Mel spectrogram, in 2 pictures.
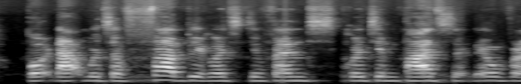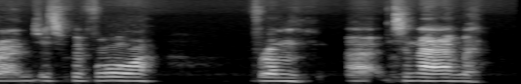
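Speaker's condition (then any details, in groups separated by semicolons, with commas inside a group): Cerebral palsy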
